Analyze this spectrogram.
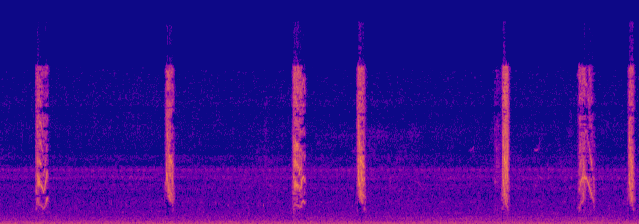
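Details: Seven sharp, high chirps at irregular gaps of one to two seconds, some with a downward tail, as a female papa-capim seedeater calls to excite males for singing tournaments; steady faint hum behind.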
